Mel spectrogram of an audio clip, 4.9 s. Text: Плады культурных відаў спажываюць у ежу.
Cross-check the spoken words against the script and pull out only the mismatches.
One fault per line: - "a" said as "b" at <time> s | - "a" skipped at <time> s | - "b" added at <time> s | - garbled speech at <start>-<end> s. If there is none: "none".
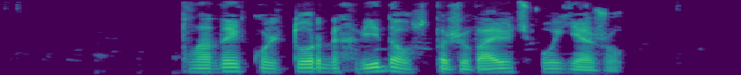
none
